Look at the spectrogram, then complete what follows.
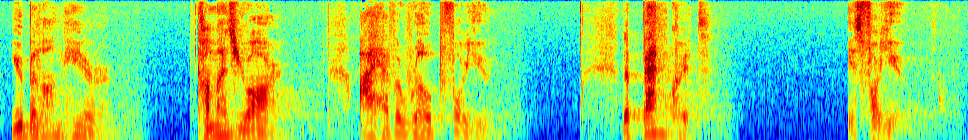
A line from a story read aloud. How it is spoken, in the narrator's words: He says to you gently, in the quietness of your heart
